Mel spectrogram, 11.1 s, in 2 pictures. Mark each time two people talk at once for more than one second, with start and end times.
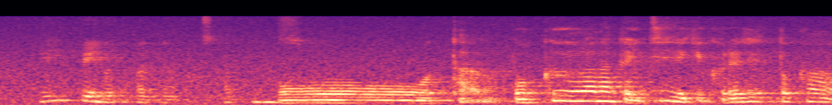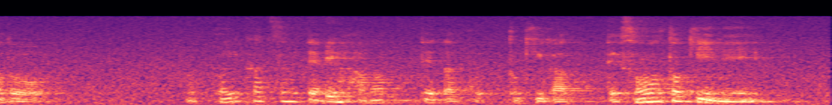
none

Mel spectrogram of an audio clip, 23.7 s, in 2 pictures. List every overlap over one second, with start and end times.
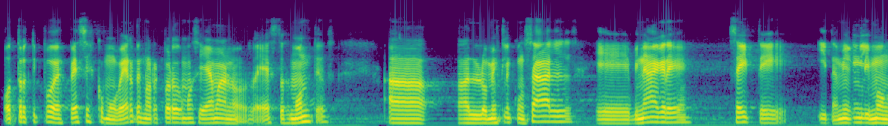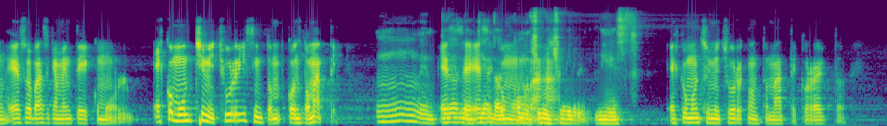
17.7-19.3

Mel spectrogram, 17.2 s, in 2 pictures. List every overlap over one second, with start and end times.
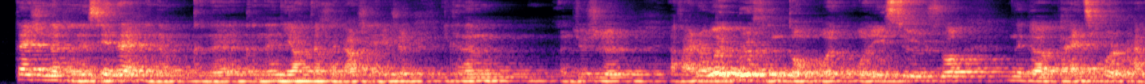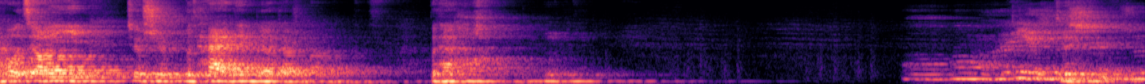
none

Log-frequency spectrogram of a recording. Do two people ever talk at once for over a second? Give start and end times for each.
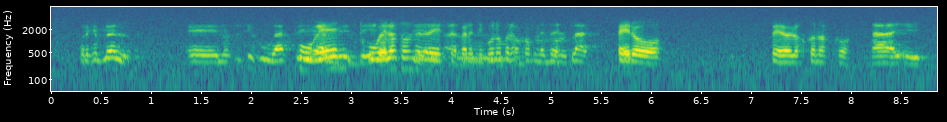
2.5-5.1

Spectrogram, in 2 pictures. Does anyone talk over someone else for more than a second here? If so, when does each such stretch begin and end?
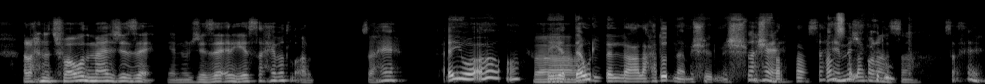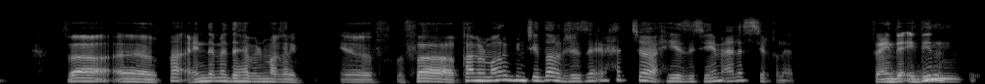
7.5-8.9

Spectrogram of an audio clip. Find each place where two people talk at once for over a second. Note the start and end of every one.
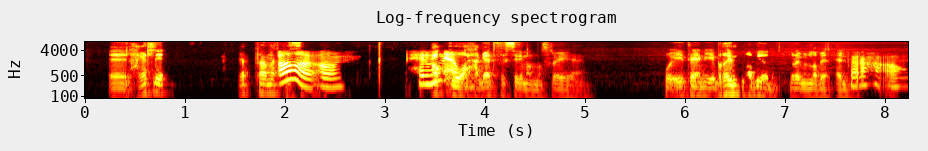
none

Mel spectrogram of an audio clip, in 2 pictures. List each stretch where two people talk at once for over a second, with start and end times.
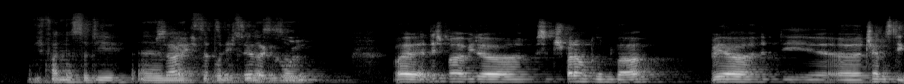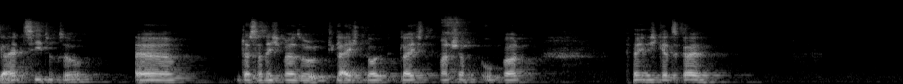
1.5-3.0

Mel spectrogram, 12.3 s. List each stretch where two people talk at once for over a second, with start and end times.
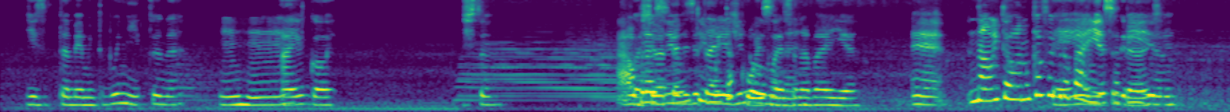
6.3-8.1, 10.5-11.8

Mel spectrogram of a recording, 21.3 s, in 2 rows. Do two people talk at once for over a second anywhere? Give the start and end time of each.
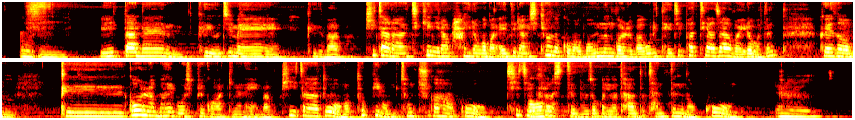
none

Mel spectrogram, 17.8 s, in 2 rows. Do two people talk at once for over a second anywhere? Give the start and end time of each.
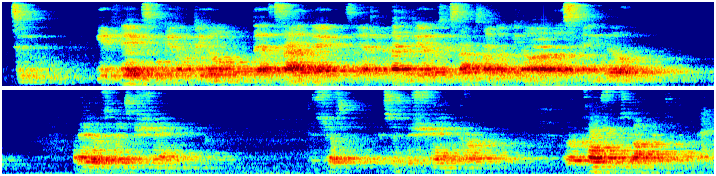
none

